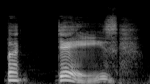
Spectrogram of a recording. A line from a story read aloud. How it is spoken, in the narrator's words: Wit whined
